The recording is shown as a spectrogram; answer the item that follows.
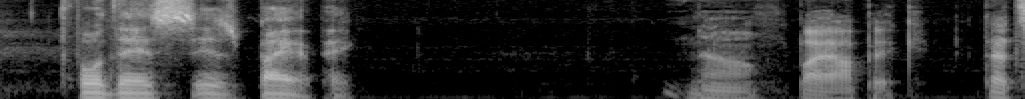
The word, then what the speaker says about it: biopic: not the short for this is biopic no biopic that's how you pronounce the words biopic yeah cool cool Reuben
